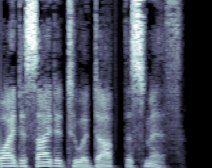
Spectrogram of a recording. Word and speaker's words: Psmith: decided to adopt the Smith the P I should add for your guidance is silent as in thyis psychic and Tagan you follow me why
